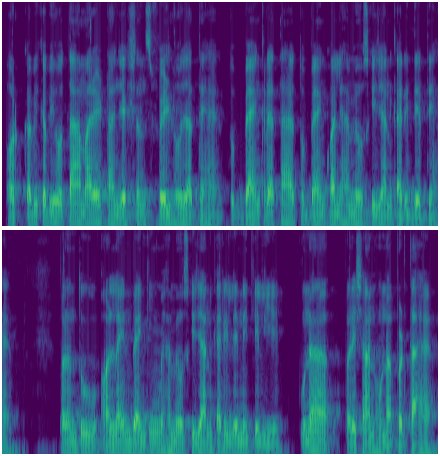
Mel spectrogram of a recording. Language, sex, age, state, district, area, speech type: Hindi, male, 18-30, Uttar Pradesh, Varanasi, rural, spontaneous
